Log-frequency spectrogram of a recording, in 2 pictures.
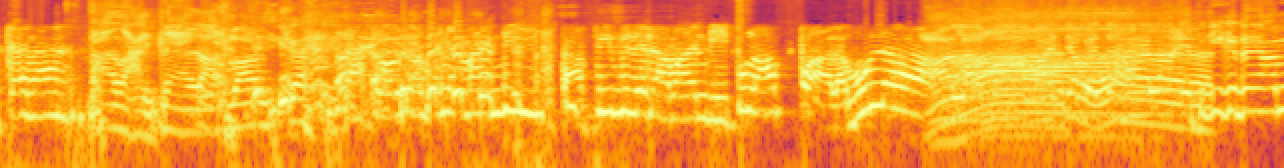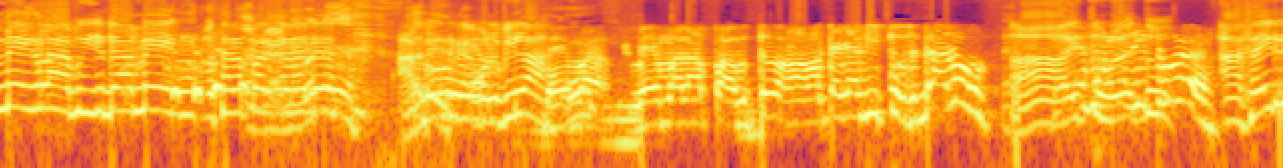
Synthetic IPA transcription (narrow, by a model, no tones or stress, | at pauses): kanlat̪aʔbakat̪abakaapanapaɲaʔmandit̪apibiladamandit̪ulapalabulaalapaat͡ʃapad̪akalapəɡikədaamɛŋlahpəɡikədaamɛŋəsaɾapankasada | a̰mɛŋsakabəlabilamemaŋmemaŋlapabət̪ʊamakakasit̪usədaʔt̪oaist̪ulaiit̪ut̪aʔasaja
